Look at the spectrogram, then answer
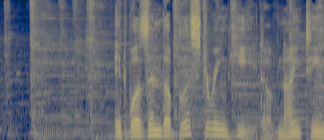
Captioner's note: voiceover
